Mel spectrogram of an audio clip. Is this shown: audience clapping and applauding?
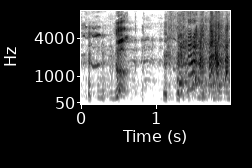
no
